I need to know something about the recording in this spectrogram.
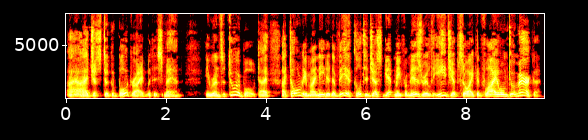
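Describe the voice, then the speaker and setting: Nervous American feigning innocence, lifted husky voice, done by a male narrator. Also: fairly high pitch, very animated, moderate pace, pitched above the performer's own voice, heavily acted. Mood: playing dumb. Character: American male journalist posing as businessman, playing dumb.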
